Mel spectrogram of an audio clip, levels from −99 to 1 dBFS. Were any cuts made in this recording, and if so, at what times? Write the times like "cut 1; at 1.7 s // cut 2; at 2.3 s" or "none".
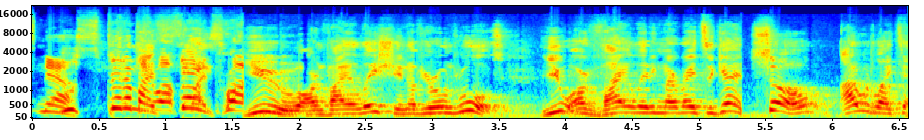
cut 1; at 1.6 s // cut 2; at 5.4 s

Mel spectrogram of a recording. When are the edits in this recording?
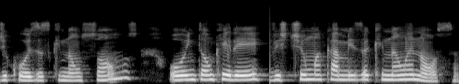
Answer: cut 1; at 2.7 s

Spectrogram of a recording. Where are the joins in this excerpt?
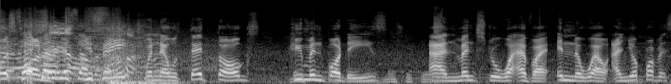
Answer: cut 1; at 1.3 s

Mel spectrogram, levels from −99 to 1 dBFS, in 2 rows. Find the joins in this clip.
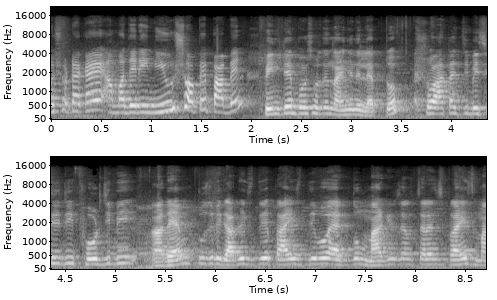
cut 1; at 2.0 s // cut 2; at 3.6 s

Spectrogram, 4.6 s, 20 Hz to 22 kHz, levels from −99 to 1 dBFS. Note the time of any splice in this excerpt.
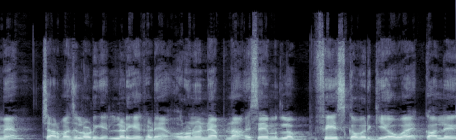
cut 1; at 2.5 s

